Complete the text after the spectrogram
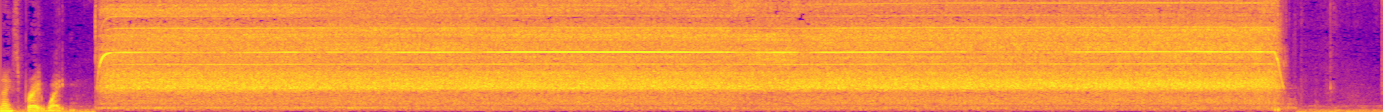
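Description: A heat gun blows with a loud, steady rushing hiss and a high whine.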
